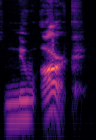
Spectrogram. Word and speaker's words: Newark: He said, "We pronounced Newark wrong. ! The city in Delaware is pronounced Newark. So it's Newark, Delaware, which is different. – Newark, Delaware, mm-hmm. which is different from the city in New Jersey.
